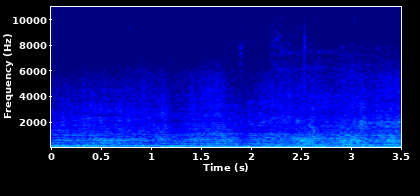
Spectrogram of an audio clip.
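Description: A steady, droning drone propeller buzz with a whirring harmonic hum holds at an even, fairly loud level throughout, from a drone hovering overhead. No one speaks.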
